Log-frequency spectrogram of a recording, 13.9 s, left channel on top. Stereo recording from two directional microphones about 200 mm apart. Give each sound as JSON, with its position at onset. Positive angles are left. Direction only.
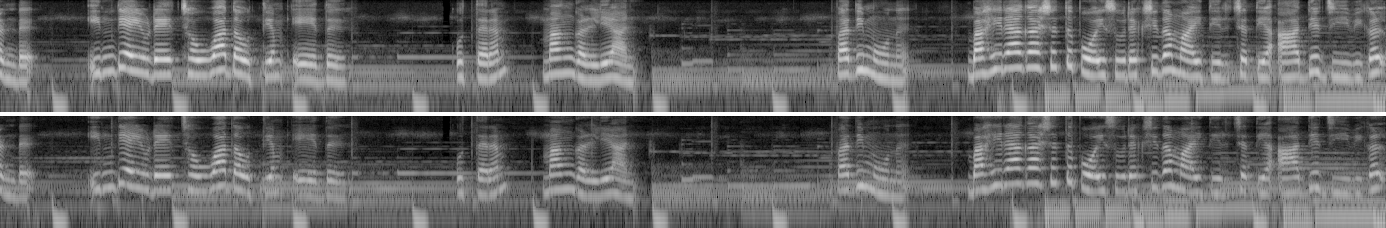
{"t": 0.1, "sound": "speech", "side_deg": 10}
{"t": 4.5, "sound": "a woman's voice", "side_deg": 10}
{"t": 8.4, "sound": "a woman's voice", "side_deg": 10}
